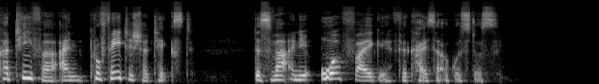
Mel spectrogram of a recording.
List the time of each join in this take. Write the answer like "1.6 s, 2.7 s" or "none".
none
